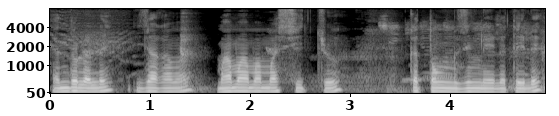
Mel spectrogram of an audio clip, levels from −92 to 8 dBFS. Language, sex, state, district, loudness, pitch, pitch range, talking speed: Wancho, male, Arunachal Pradesh, Longding, -16 LUFS, 105 Hz, 105-115 Hz, 230 wpm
